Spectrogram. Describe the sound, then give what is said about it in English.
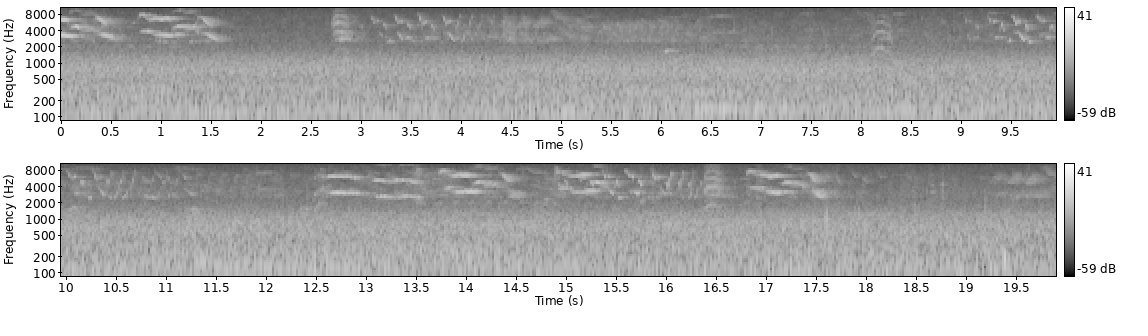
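Several warblers, among them a yellow-rumped warbler, hidden in trees whose leaves have started to come out, sing high, trilling phrases in repeated bursts over a steady rustling hiss of outdoor ambience, with no voices. “All of these warblers are very well hidden right now, though.”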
